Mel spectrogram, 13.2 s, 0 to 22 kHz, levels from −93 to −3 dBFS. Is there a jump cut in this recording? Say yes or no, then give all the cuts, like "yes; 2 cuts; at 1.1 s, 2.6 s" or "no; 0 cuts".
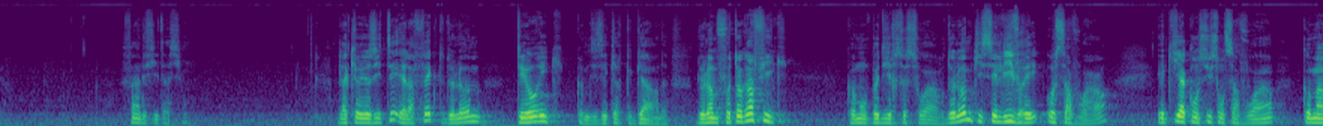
yes; 1 cut; at 3.3 s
